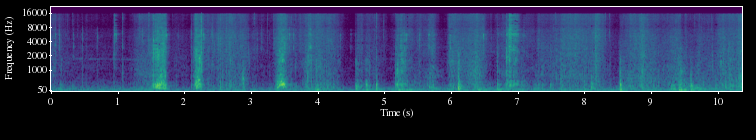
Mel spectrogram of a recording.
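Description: Black plastic bag wrapping crinkling, rustling and tearing as it is pulled off a cardboard box, with several louder rips, most of them in the first few seconds.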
